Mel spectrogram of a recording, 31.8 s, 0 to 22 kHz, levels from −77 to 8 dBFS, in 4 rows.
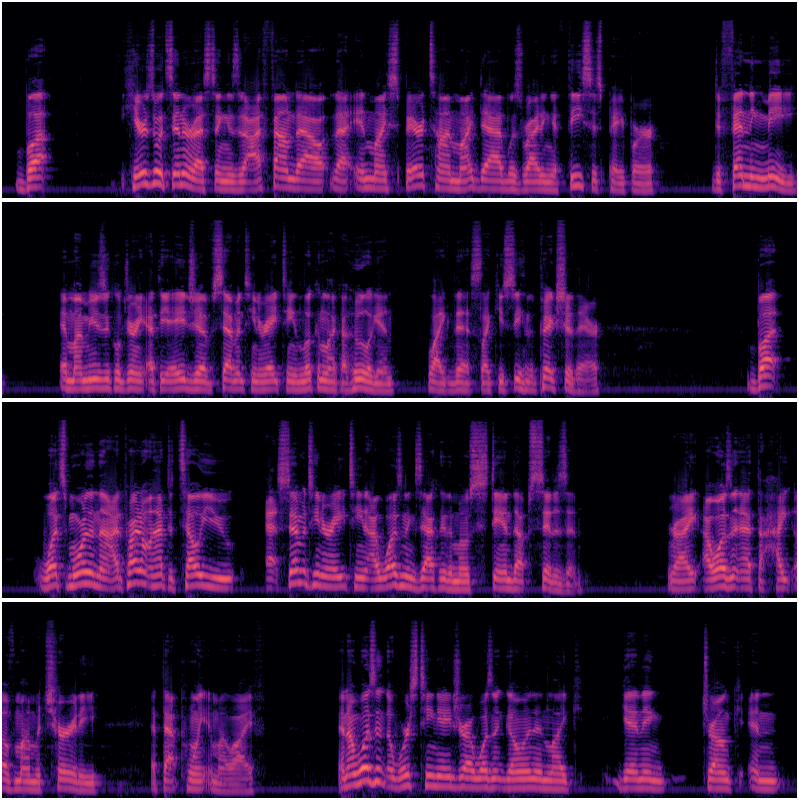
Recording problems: none

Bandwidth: 15.5 kHz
